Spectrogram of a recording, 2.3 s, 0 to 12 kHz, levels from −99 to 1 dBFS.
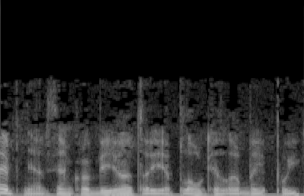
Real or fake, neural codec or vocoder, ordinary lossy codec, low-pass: real; none; MP3, 32 kbps; 7.2 kHz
